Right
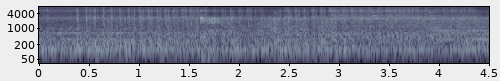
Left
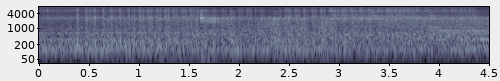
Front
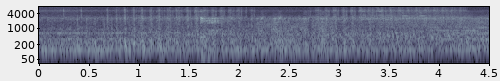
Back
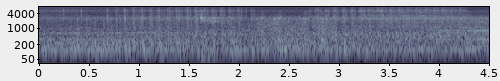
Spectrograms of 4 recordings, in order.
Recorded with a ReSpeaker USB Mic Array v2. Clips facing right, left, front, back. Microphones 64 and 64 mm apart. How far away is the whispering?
About 1.0 m.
